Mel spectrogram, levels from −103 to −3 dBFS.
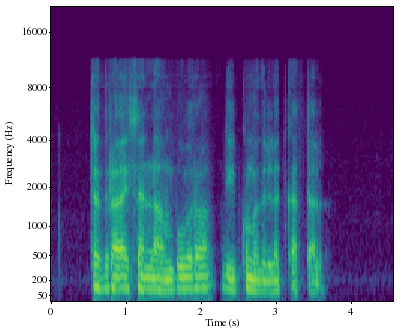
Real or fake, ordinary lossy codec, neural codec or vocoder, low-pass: fake; Opus, 16 kbps; codec, 24 kHz, 3 kbps, HILCodec; 10.8 kHz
